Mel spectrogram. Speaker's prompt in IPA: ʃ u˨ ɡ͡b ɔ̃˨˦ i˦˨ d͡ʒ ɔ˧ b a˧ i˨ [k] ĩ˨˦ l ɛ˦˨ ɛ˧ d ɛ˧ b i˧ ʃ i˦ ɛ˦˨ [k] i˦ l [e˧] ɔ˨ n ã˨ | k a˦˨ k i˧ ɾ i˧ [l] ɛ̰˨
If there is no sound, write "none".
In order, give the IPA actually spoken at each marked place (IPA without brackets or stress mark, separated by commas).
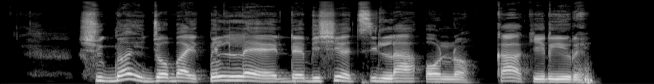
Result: k͡p, t, a˧, ɾ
